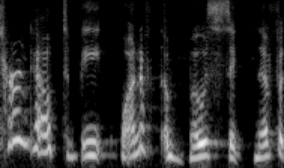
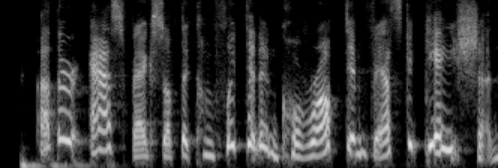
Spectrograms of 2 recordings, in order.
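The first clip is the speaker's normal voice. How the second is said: put-on New York accent; 2 semitones higher than usual. Reading a page aloud as Donna Adelson, in a fake New York accent. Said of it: "read this in a Donna Adelson fake New York accent".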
